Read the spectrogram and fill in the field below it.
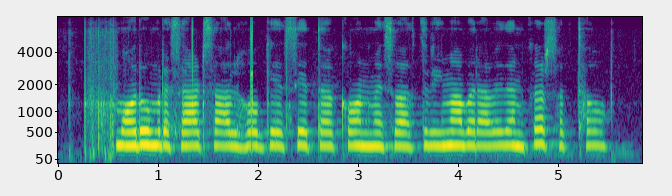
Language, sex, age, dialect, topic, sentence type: Chhattisgarhi, female, 18-24, Northern/Bhandar, banking, question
